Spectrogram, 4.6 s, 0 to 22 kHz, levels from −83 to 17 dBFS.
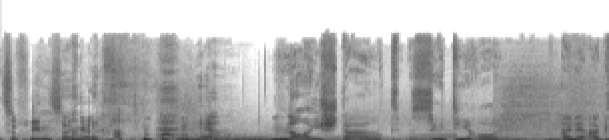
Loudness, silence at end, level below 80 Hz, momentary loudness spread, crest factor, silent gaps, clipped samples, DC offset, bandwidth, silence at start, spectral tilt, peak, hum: -14 LUFS; 0 s; -20 dBFS; 5 LU; 12 dB; none; under 0.1%; under 0.1%; 17 kHz; 0 s; -4.5 dB/octave; 0 dBFS; none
